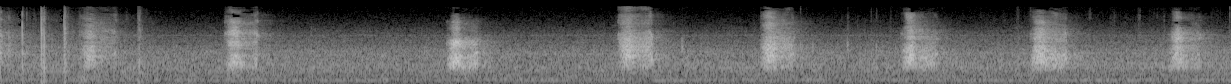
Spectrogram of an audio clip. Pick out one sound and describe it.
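An owl's wings flutter in the cage.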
